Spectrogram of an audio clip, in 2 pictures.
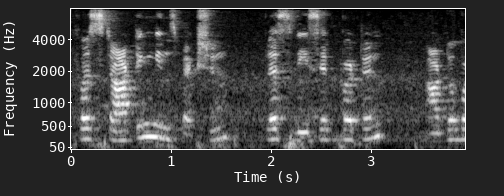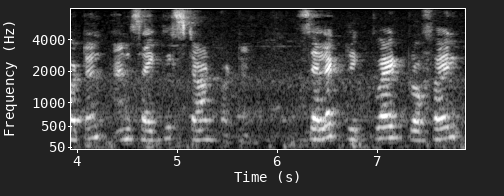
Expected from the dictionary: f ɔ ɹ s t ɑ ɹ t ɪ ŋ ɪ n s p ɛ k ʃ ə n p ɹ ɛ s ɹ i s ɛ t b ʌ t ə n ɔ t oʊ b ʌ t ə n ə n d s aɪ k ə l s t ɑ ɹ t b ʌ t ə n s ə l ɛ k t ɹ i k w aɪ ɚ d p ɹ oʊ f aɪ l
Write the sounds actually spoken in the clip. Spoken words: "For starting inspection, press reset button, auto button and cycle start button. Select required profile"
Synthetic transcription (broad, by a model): f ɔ ɹ s t ɑ ɹ t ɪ ŋ ɪ n s p ɛ k ʃ ə n p l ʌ s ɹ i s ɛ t b ʌ t ə n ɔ t oʊ b ʌ t ə n ə n d s aɪ k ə l s t ɑ ɹ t b ʌ t ə n s ə l ɛ k t ɹ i k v aɪ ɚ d p ɹ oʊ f aɪ l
